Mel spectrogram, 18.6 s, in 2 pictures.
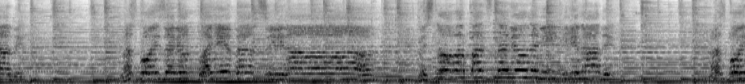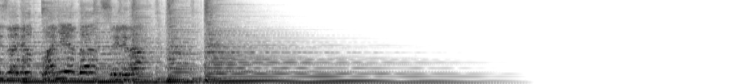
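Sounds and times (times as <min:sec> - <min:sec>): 
national anthem: 0:00.0 - 0:14.0.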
